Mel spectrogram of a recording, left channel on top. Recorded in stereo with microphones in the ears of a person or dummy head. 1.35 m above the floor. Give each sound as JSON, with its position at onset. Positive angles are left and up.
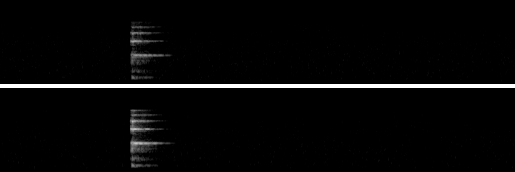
{"t": 1.3, "sound": "a violin", "side_deg": -35, "distance_m": 2.0}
